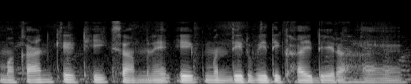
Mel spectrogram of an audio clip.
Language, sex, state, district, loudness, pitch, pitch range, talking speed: Hindi, male, Assam, Kamrup Metropolitan, -19 LUFS, 100 Hz, 100-105 Hz, 160 wpm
